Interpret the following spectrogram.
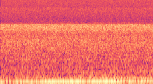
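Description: Quiet room tone: a faint, steady low hum with no distinct events.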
